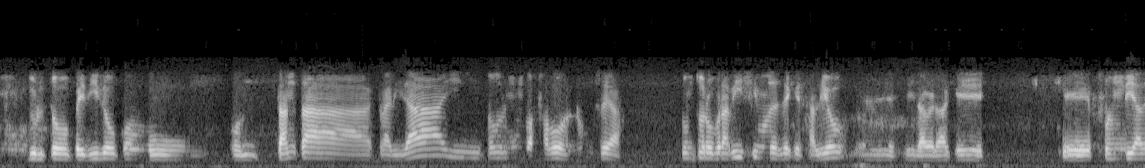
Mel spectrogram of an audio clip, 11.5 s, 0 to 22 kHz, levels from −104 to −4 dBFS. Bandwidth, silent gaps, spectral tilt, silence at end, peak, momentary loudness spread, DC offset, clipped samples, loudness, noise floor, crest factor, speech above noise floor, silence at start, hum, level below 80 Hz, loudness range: 4.7 kHz; none; 0.5 dB/octave; 0 s; -4 dBFS; 14 LU; under 0.1%; under 0.1%; -28 LUFS; -51 dBFS; 24 dB; 24 dB; 0 s; none; -64 dBFS; 3 LU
